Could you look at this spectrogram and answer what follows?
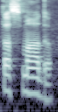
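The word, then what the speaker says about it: তস্মাৎ: এর উচ্চারণটা কেমন হচ্ছে তসমাদ। ঠিক আছে? এখানে দন্তসটাকে আমরা ত এর সাথে উচ্চারণ করলাম।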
